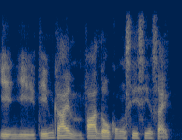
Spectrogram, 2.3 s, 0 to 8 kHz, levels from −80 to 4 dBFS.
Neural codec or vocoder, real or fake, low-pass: codec, 16 kHz, 2 kbps, FunCodec, trained on Chinese and English, 25 frames a second; fake; 7.2 kHz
